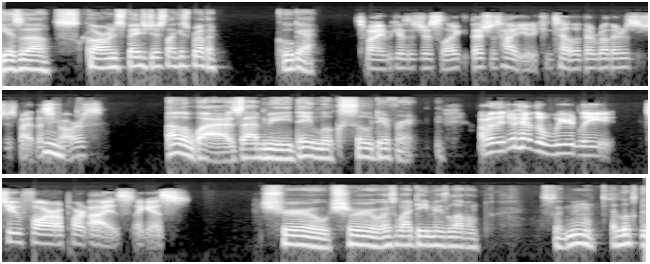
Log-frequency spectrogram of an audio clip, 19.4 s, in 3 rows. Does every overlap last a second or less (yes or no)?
yes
